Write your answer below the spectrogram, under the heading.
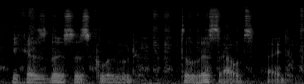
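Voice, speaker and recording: The voice is soft-spoken. Its intonation is monotone and flat. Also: man. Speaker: DIY electronics repair youtuber. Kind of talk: tutorial.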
